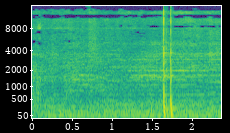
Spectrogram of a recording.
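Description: Background music, then near the end two quick sharp knocks of a phone being set down on a toilet tank lid.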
